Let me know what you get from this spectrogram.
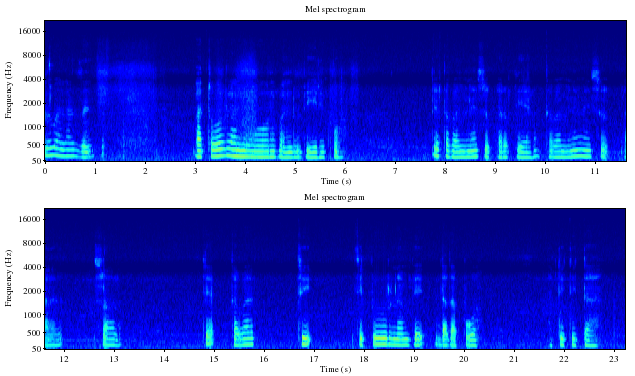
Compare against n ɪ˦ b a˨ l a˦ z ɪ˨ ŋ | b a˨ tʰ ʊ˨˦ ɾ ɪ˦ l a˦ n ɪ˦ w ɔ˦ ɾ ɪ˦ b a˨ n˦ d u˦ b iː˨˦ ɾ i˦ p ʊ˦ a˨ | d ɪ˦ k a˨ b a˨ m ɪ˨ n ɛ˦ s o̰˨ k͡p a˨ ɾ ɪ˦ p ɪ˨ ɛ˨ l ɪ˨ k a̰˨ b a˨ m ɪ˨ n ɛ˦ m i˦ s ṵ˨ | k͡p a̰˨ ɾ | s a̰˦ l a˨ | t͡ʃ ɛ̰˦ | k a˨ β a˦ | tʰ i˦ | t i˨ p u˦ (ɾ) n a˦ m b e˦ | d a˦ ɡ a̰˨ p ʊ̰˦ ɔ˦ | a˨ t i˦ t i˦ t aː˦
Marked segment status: correct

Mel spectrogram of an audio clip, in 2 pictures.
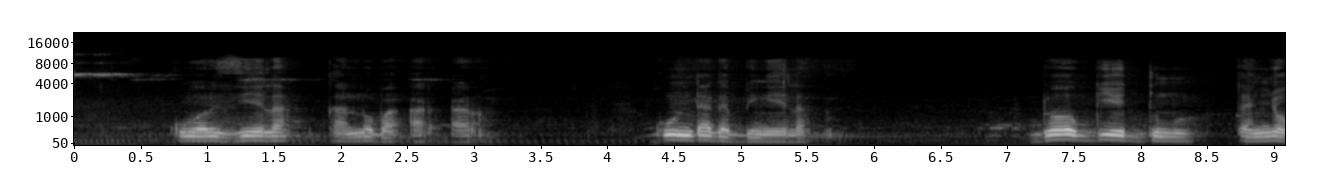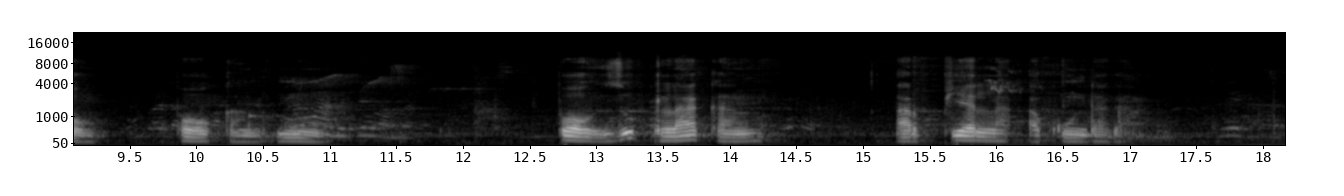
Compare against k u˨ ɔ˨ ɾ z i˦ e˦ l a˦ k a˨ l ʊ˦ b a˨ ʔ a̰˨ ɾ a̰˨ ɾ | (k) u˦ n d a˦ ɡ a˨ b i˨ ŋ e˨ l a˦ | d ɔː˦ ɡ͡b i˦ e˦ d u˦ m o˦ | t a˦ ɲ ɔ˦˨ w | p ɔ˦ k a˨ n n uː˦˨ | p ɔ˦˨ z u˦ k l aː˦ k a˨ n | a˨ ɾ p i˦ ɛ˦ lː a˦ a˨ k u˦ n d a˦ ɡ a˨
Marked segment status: correct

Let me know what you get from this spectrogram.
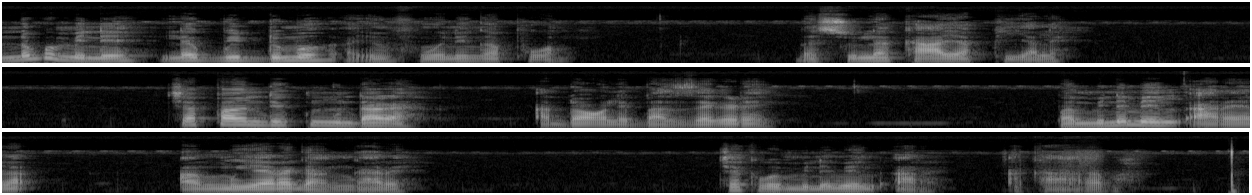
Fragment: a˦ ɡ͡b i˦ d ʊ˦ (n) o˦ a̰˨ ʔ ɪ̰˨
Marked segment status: incorrect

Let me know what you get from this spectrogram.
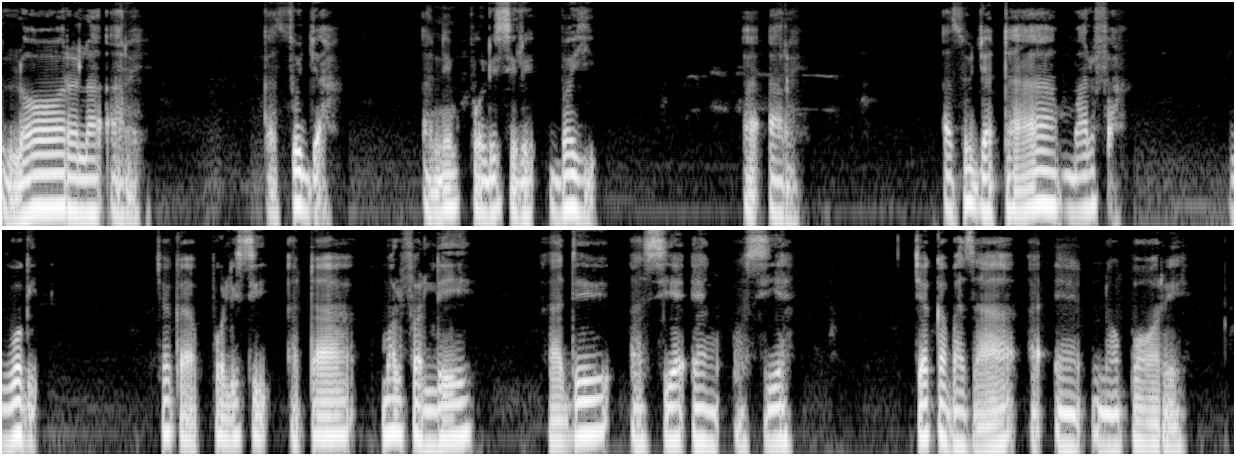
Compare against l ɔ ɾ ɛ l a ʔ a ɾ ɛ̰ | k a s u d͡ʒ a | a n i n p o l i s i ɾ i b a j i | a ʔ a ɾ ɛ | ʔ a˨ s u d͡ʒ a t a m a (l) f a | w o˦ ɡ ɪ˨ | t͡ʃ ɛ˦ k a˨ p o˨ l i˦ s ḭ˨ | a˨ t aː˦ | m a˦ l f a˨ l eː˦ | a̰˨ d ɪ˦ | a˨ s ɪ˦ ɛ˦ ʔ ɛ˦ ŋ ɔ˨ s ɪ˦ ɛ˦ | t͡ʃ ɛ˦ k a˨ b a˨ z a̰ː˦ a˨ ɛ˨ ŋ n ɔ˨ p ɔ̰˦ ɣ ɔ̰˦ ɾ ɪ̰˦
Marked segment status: correct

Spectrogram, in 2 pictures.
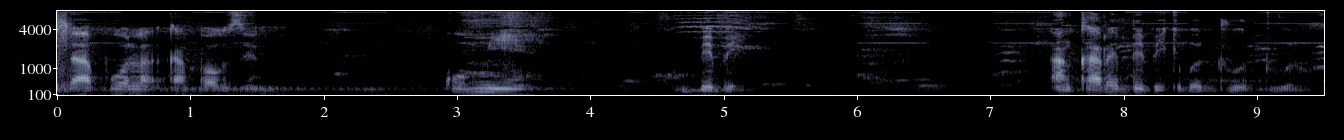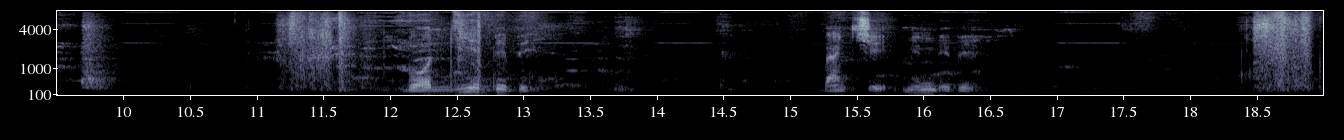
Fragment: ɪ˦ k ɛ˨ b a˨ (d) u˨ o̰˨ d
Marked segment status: correct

